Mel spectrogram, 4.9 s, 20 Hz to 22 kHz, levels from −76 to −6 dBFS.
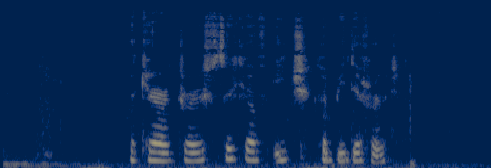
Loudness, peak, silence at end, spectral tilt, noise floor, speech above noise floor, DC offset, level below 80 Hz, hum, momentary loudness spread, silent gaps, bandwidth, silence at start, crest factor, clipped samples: -40 LUFS; -24 dBFS; 0.35 s; -3 dB/octave; -66 dBFS; 26 dB; under 0.1%; -64 dBFS; none; 22 LU; none; 16.5 kHz; 0.05 s; 20 dB; under 0.1%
